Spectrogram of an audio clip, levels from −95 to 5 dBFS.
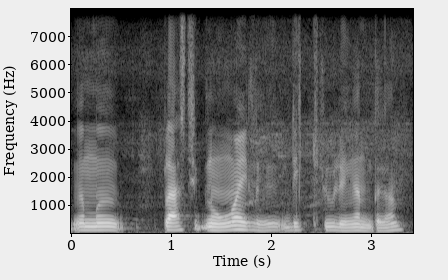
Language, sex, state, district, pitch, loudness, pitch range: Wancho, male, Arunachal Pradesh, Longding, 120 Hz, -16 LUFS, 115-125 Hz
